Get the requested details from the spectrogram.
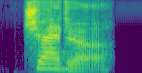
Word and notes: chador: Indian

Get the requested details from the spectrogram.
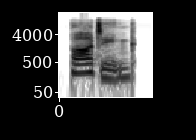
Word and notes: parting: Indian

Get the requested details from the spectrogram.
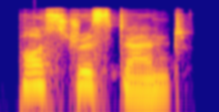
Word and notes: poste restante: Indian

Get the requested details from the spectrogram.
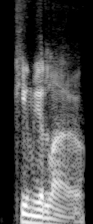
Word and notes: cumulo: British English

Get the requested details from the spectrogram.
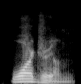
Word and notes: wardroom: American English

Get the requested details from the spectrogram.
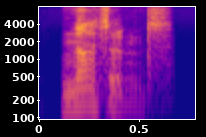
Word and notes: nutant: British English

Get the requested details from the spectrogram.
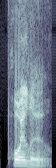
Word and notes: poilu: American English

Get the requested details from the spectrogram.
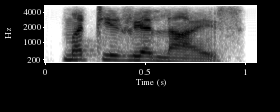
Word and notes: materialize: Indian

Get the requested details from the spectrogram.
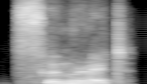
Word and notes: swimmeret: Indian

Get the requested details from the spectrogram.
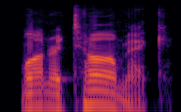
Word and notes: monatomic: American English

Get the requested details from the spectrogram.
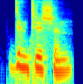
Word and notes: dentition: Indian

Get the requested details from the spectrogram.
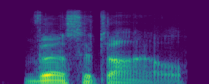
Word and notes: versatile: British English

